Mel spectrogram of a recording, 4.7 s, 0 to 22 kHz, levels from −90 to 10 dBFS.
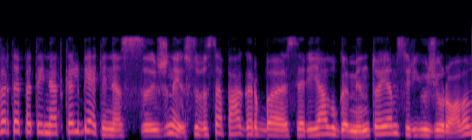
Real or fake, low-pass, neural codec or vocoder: real; 7.2 kHz; none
